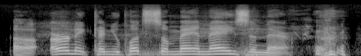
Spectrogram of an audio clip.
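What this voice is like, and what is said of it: Inconsistent put-on accent. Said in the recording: “The accent is all over the place.”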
